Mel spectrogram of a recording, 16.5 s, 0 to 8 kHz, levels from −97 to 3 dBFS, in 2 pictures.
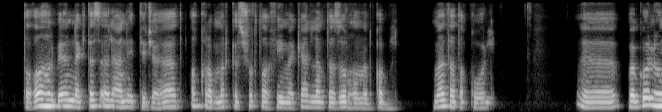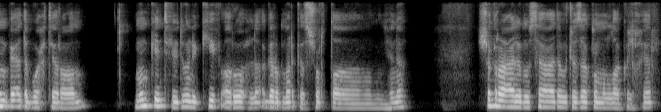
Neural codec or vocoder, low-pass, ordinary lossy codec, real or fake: none; 7.2 kHz; none; real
